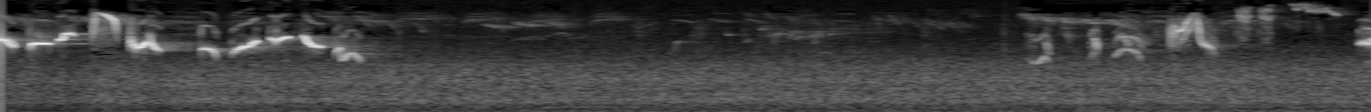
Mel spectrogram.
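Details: A wild Eurasian blackcap recorded in France delivers a rapid scratchy warble of some ten notes, falls silent for about three seconds, then starts another quicker twittering phrase.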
